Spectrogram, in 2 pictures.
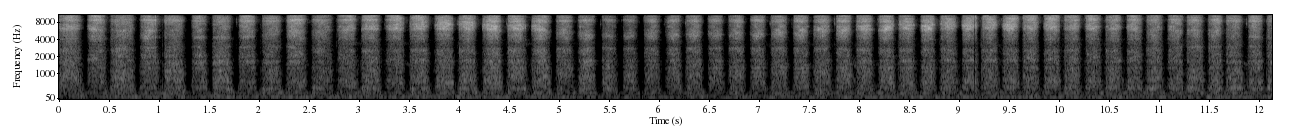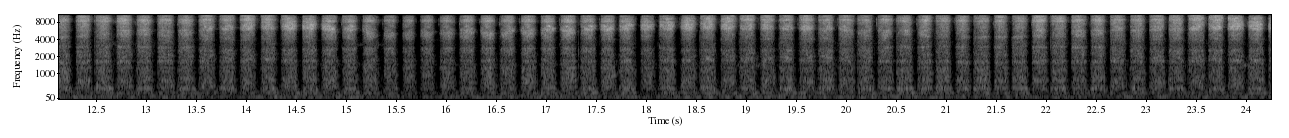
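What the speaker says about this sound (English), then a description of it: "this is grinding the sharpening out" A knife blade is drawn across diamond sharpening plates, a steady fine rasping repeated in quick, even strokes throughout, close and fairly quiet with no voices.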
